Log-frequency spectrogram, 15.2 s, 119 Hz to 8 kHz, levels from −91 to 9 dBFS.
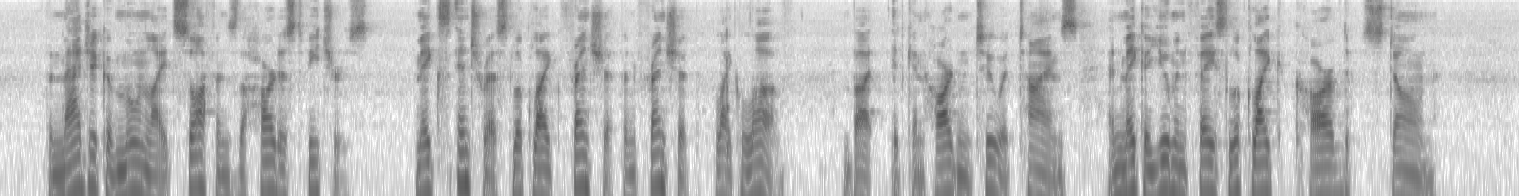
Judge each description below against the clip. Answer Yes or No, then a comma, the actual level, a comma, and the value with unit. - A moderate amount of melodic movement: Yes, average, 4.0 semitones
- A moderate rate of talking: No, slow, 130 wpm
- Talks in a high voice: No, low, 115 Hz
